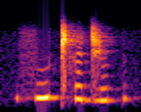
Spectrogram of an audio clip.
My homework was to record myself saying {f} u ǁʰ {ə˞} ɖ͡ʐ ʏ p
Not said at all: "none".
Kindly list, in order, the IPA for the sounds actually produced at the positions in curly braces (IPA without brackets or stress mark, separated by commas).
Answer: f, ə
